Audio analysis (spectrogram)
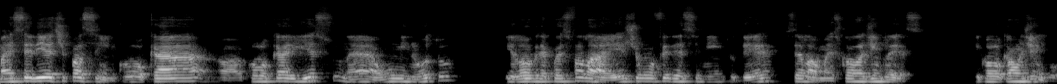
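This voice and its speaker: A man with a São Paulo accent speaks at a medium pitch. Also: ordinary pitch variation, moderate pace. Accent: Brazilian Portuguese, São Paulo. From Brazil, São Paulo. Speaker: actor and podcaster. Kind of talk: interview.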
